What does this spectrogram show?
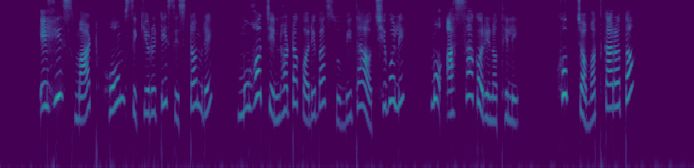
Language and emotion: Odia, surprised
